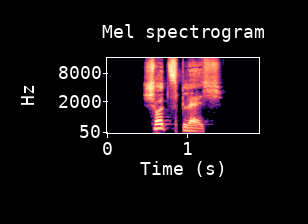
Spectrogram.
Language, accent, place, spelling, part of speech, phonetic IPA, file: German, Germany, Berlin, Schutzblech, noun, [ˈʃʊt͡sˌblɛç], De-Schutzblech.ogg
- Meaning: fender, mudguard, splashguard, splashboard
